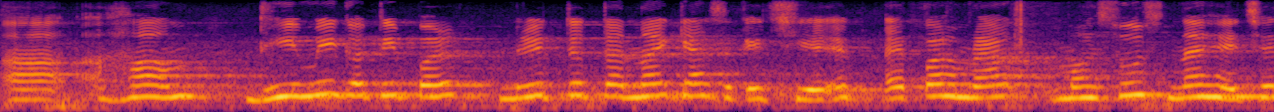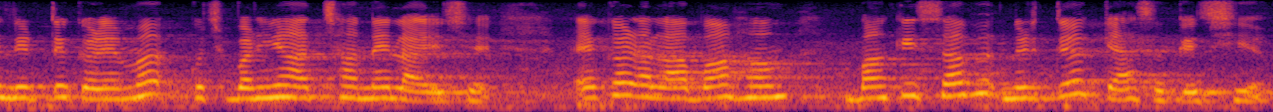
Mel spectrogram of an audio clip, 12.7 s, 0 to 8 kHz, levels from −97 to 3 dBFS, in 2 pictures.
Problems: none marked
